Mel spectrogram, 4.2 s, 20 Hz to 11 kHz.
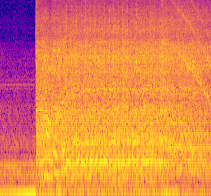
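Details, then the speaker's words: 2009 Chevrolet Silverado 5.3 V8, towed in from another shop that suspected the ignition switch, cranked by jumping the starter wire while in park. The starter spins steadily but the engine never fires: crank, no start. "it sure does but it doesn't run but she cranks that's interesting so now we know something"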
